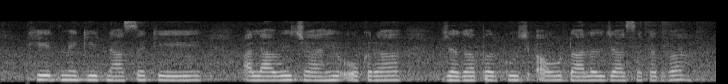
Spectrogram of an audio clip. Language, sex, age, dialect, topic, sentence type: Bhojpuri, female, 25-30, Southern / Standard, agriculture, question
